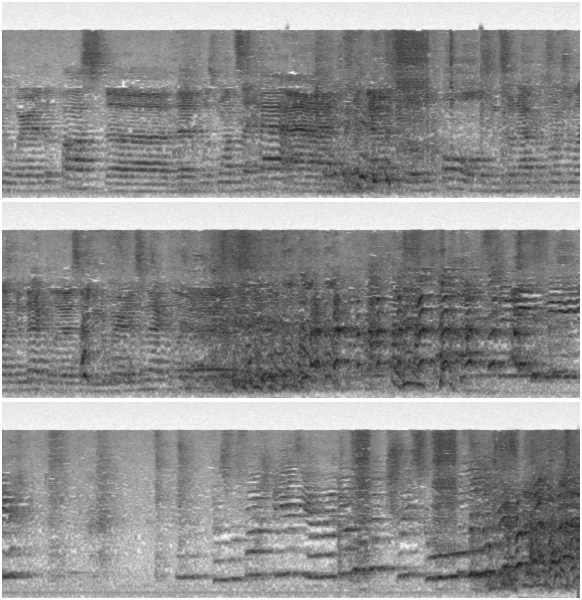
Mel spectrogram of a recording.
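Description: A young man speaks with animation in a large hall.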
